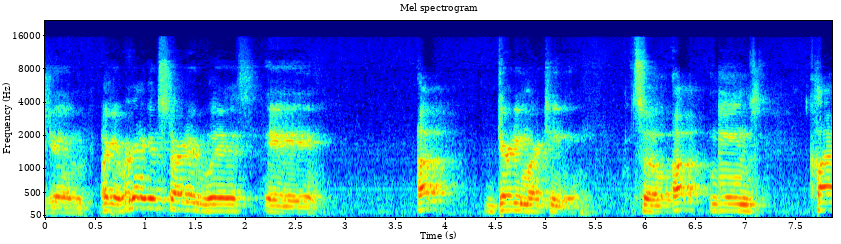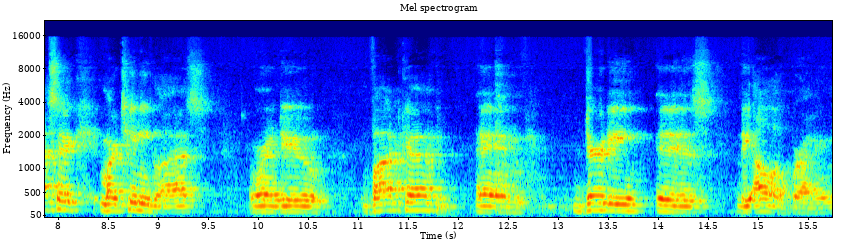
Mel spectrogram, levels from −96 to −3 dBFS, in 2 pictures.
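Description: Three brief dropouts of short concealed packet loss fall at 6.69–6.75 s, 7.09–7.15 s and 7.67–7.71 s, each replaced by about 40, 40 and 20 ms of synthesized fill. The decoder extends the preceding sound and then blends back in, so each gap is heard as a tiny smear or wobble. On a spectrogram, the preceding pattern stretches flatly with no new onsets.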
